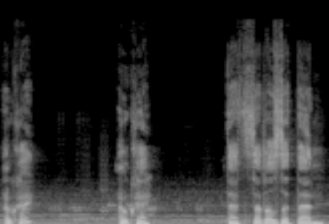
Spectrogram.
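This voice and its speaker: An actress playing a frightened but defiant crew member in a sci-fi horror audio drama, with a blunt manner. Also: female voice, medium pitch, a little slow, darkish tone, soft background music, natural voice. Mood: grim, resolute.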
